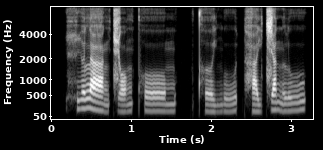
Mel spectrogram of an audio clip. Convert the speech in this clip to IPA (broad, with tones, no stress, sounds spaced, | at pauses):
h i˧˥ ə̯ l aː˧˩ ŋ t͡ɕ ɔː˩˧ ŋ pʰ oː˧ m | t̪ʰ ɤː˩ j ŋ u˩ ʋ u˥˨ t̚ h a˩ j t͡ɕ a˥˨ n l u˧˥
